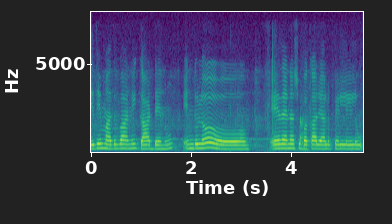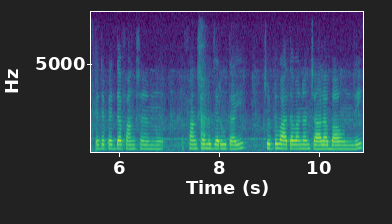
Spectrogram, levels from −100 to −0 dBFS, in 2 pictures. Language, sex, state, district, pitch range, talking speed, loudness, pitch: Telugu, female, Telangana, Karimnagar, 215-235 Hz, 95 wpm, -21 LUFS, 225 Hz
